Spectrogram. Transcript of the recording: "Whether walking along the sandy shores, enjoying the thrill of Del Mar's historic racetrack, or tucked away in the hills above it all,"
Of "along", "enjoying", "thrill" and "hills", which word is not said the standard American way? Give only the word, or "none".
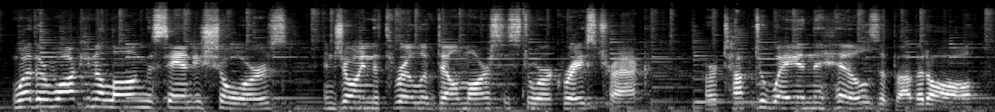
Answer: none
